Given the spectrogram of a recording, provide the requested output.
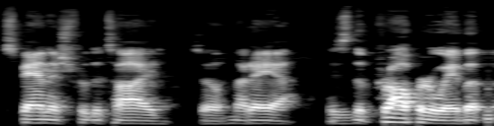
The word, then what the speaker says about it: Marea: It's actually pronounced Marea which means it's Spanish for the tide.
